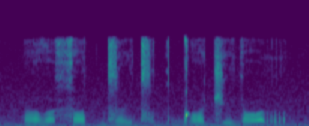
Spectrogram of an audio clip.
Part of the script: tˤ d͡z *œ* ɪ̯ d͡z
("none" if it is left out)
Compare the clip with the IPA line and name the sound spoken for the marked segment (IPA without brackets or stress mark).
œ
